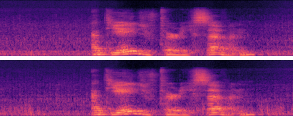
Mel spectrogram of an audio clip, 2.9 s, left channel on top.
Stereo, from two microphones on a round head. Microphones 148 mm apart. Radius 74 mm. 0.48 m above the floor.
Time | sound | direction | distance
0.9 | a man speaking | 45° right (ahead or behind) | 2.0 m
